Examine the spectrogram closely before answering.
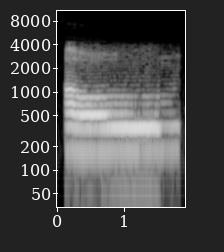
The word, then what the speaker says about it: Om: Et ça se prononce Om. Il comporte trois lettres. La première A, il vient du ventre.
